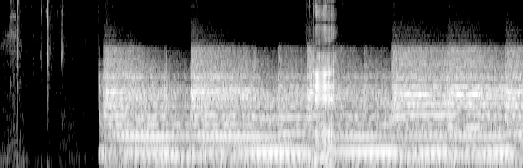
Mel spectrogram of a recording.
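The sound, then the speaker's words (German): A few soft taps, then a distorted electric guitar chord, panned left and sent at full level to a reverb bus, rings out loud and sustained with a reverb-washed tail on the left side, briefly swelling with a quick pitch sweep before settling back into the steady drone. “Das heißt, volle Pulle vom Signal wird dahin geschickt. Dann hören wir jetzt, dass der Hall”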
